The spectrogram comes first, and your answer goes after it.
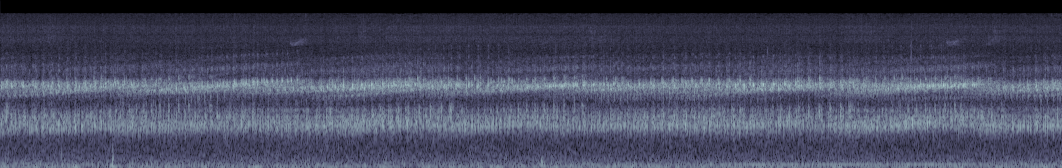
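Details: Many frogs chirp together during rain, forming a constant trilling wall of sound in two pitch layers, with brief sharper high notes popping out now and then above the steady chorus.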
